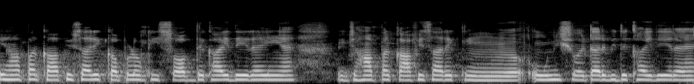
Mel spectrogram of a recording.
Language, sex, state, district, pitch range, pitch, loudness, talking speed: Hindi, female, Uttar Pradesh, Jyotiba Phule Nagar, 205-220 Hz, 215 Hz, -16 LUFS, 180 wpm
